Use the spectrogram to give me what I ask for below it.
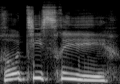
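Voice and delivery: put-on playful French accent on "Rotisserie", on request. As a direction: say "Rotisserie" the French way, dropped R, "oh-tee-see". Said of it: "say rotisserie with a French accent".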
